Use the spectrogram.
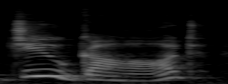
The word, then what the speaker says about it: Jugaad: Then Jugaad, which is JUGAAD. I spell it a bit different, like guard as in a guard that's protecting you.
